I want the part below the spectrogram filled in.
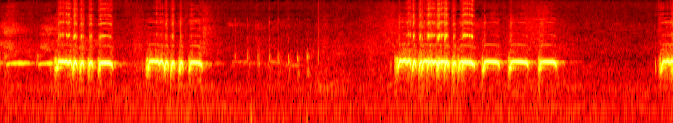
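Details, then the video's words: Local Indonesian zebra dove (perkutut) in vigorous song: two bouts, each opening with a short quavering lead-in and then a quick run of five to seven clipped, mellow cooing notes. Quiet pauses come between the bouts. "Suara Gacor perkutut lokal"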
